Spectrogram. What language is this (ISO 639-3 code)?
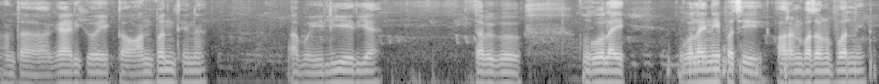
nep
